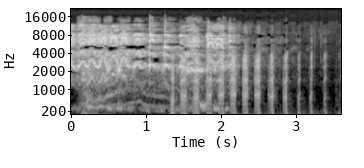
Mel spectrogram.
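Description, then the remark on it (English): In a hospital emergency room, a high, drawn-out squeal gives way to a fast, rhythmic train of squeaks from a squeaker toy a person has swallowed, each one pulsing with a burst of his laughter, steady and fairly loud. “And the more he laughs, the more it squeaks.”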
